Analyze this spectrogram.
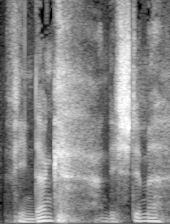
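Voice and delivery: ordinary talk, nothing marked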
